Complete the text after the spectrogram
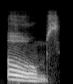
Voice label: "OHMS", Indian

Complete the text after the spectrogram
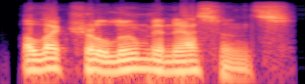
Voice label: "electroluminescence", American

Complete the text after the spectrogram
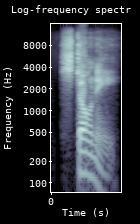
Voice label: "stony", American

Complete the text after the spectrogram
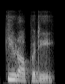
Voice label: "chiropody", Indian

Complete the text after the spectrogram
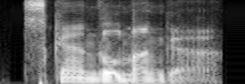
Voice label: "scandalmonger", British

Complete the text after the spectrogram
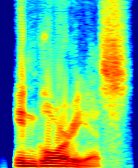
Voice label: "inglorious", American

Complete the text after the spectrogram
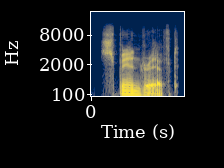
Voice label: "spindrift", American

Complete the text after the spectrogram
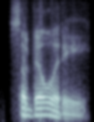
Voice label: "civility", American

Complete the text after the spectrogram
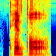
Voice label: "pimple", American

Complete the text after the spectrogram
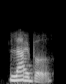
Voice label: "libel", Indian

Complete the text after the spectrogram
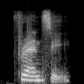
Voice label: "frenzy", Indian

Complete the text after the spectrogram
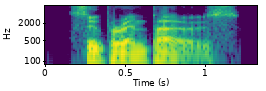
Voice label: "Superimpose", British

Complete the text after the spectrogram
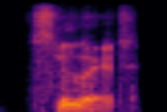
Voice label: "sluit", British

